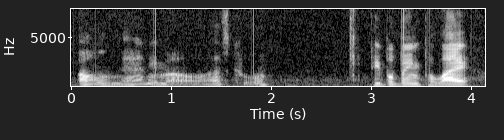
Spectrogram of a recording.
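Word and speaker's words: Nanaimo: Denise lives and the snack I suggested is pronounced nanimo oh nanimo that's cool people being polite what a concept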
